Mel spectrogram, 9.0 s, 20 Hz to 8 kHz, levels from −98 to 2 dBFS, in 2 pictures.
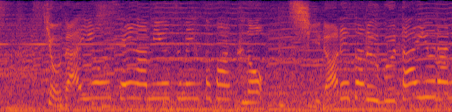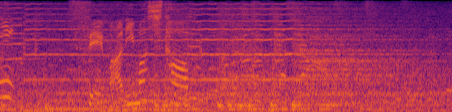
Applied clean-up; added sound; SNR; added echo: none; Vehicle; 7 dB; none.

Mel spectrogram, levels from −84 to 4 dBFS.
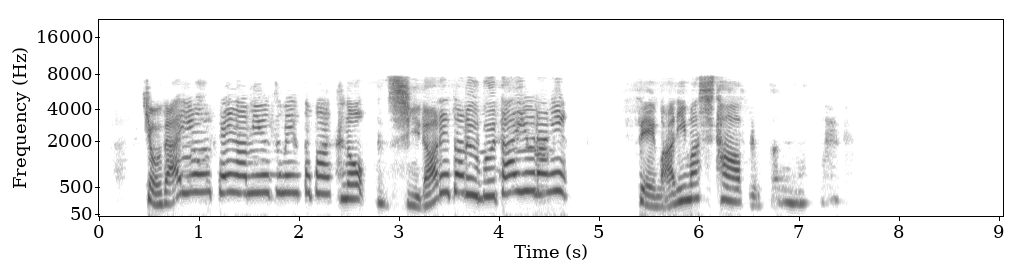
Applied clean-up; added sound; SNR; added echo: neural mask model Resemble Enhance denoiser.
